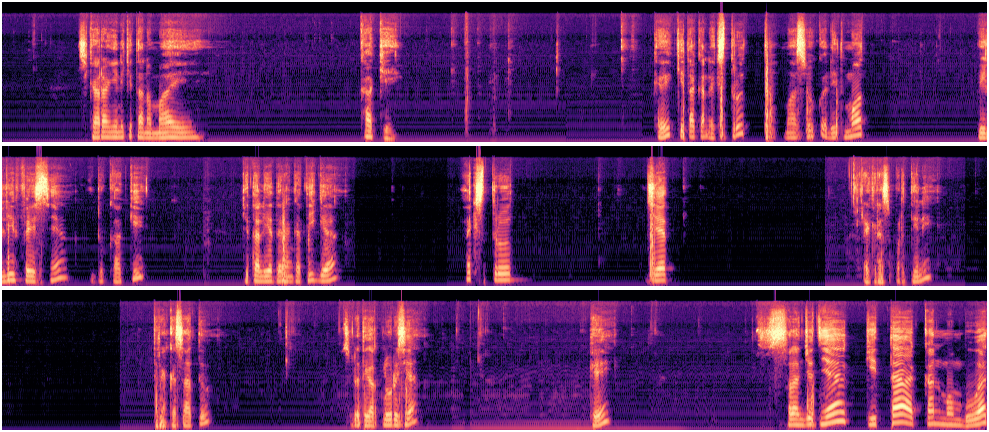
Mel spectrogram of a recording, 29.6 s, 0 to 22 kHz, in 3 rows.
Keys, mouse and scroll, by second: 12.0 click, 13.1 KP_3, 15.8 e, 16.6 z, 17.9 click, 19.5-20.8 middle drag, 21.4 KP_1, 24.7-26.1 middle drag.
